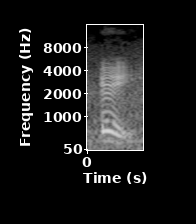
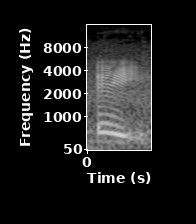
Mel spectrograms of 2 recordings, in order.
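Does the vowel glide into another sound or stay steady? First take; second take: glides; glides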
